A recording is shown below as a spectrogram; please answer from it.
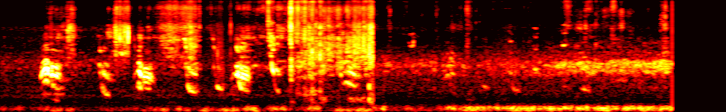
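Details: Wild grey francolin near its nest calling in a quick run of rasping notes about twice a second, then a loud rustle and a stretch of low rumbling background noise.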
